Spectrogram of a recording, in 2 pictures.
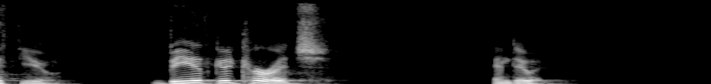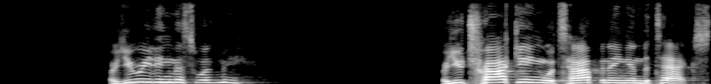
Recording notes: Sunday Morning Sermon Audio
